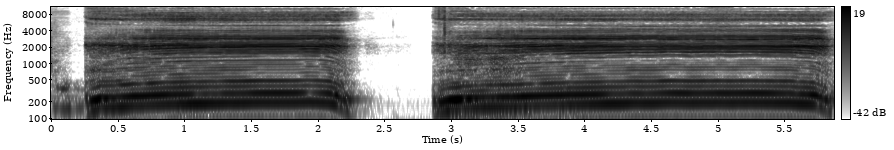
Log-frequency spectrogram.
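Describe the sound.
A voice imitates a cow mooing, giving two long, loud, drawn-out moos separated by a brief pause, with no other talking.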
